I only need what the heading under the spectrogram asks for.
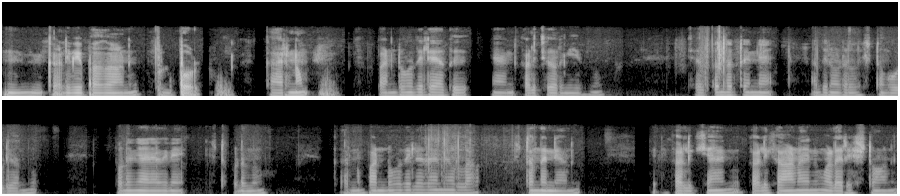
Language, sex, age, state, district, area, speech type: Malayalam, male, 30-45, Kerala, Wayanad, rural, spontaneous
